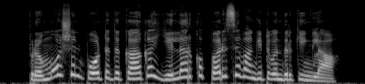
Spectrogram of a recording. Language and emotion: Tamil, surprised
